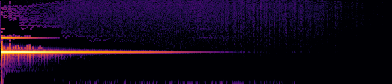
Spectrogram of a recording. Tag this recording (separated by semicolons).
piano; tine; tube; fender; rhodes; keyboard; electric; multisample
